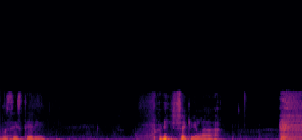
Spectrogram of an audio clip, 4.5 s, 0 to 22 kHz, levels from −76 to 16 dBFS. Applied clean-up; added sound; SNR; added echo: none; none; none; none.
